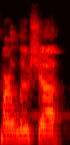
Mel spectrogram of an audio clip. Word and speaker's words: Marluxia: Two organization members, Marluxia and Larxene, plan to use Naminé to wipe Sora's It's pronounced Marluxia.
